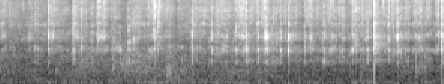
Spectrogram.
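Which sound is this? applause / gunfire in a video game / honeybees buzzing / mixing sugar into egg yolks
mixing sugar into egg yolks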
